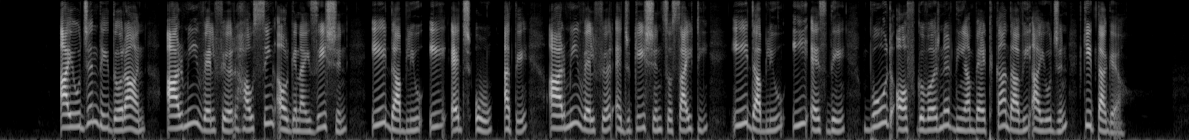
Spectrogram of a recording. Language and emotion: Punjabi, neutral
